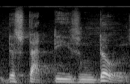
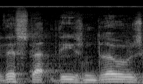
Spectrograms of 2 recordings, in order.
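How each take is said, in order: First: The th sounds are hard, close to d. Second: The th sounds are soft, like standard English. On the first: "we say this" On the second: "We don't say this"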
